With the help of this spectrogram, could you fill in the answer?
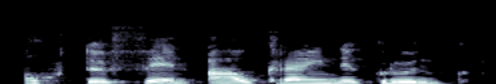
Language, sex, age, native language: Icelandic, female, 9, Polish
